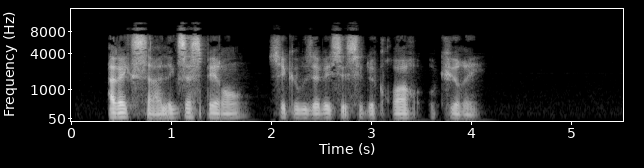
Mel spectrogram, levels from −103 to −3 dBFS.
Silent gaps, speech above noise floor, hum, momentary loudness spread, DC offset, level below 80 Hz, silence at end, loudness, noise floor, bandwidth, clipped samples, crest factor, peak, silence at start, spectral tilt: none; over 64 dB; none; 17 LU; under 0.1%; -58 dBFS; 1.45 s; -25 LUFS; under -90 dBFS; 11 kHz; under 0.1%; 28 dB; -2 dBFS; 0.35 s; -2 dB/octave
